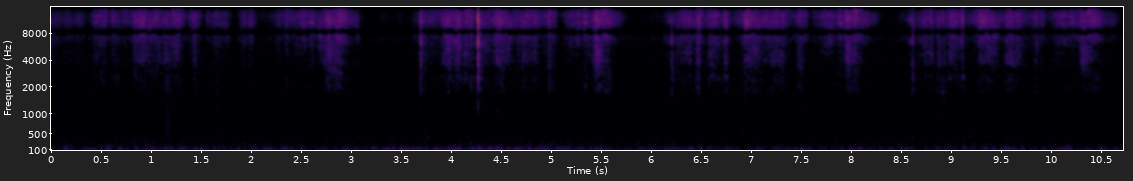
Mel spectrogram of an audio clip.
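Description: Faint, irregular rustling and scratching of a metal crochet hook pulling yarn through stitches while working half double crochet, with one small sharp click about four seconds in.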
